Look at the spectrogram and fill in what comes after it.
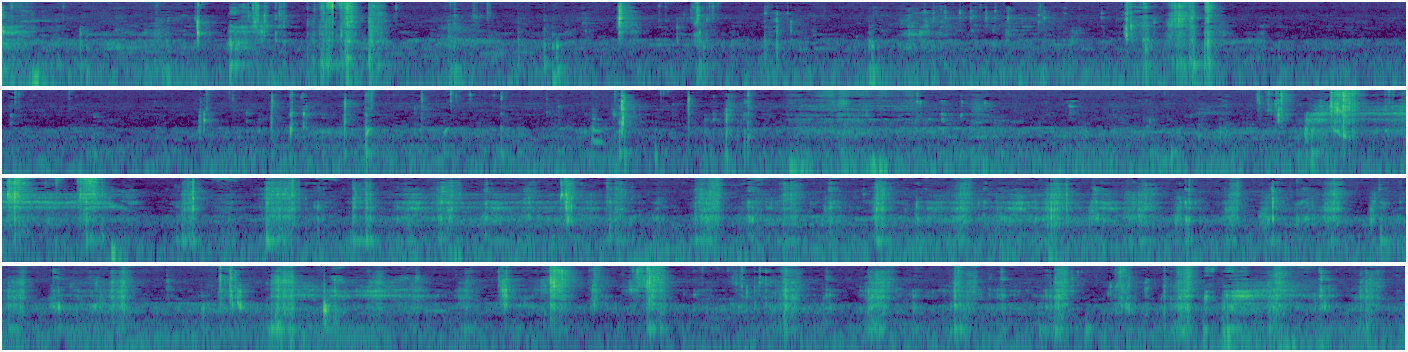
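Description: Close-miked eating sounds: wet chewing of curry and rice scooped up by hand, then crisp crunching bites of raw cucumber slices from about halfway through.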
